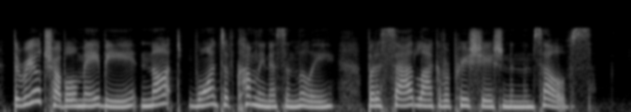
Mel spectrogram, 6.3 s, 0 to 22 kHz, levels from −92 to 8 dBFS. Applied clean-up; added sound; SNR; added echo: none; none; none; none.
